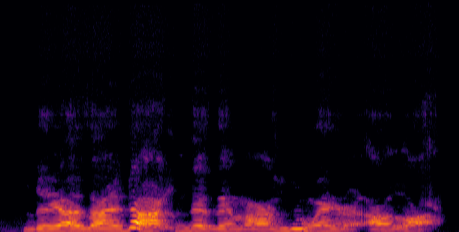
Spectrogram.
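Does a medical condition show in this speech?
Yes: cerebral palsy.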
